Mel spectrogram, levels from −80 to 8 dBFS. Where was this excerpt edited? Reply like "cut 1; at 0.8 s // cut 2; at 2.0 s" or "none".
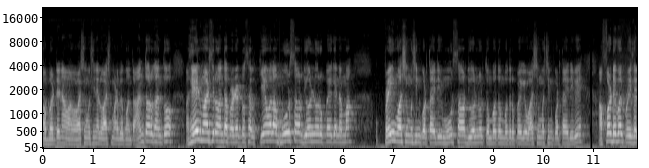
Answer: none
